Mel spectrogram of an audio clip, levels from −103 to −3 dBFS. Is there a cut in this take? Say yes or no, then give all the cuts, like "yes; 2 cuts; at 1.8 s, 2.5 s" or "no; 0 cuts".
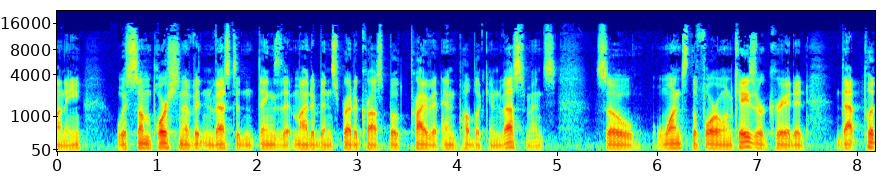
no; 0 cuts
